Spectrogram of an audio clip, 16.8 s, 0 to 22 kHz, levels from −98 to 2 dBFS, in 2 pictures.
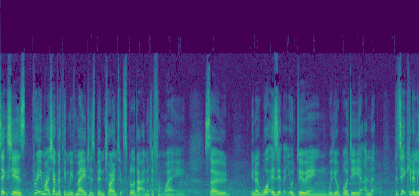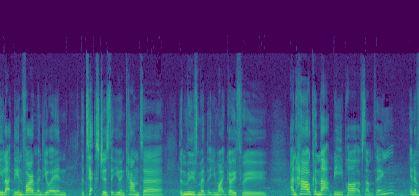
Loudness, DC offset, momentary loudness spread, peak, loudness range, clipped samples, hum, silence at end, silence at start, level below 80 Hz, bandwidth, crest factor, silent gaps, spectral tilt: -21 LUFS; under 0.1%; 12 LU; -2 dBFS; 2 LU; under 0.1%; none; 0 s; 0 s; -50 dBFS; 16 kHz; 20 dB; none; -3.5 dB/octave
